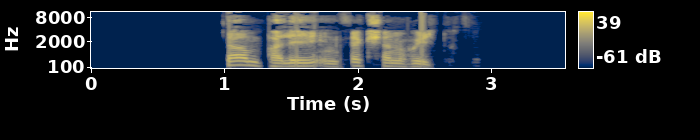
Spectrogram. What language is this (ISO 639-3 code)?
mvy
